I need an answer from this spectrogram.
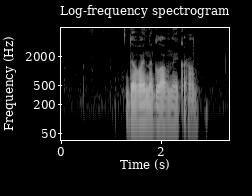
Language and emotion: Russian, neutral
